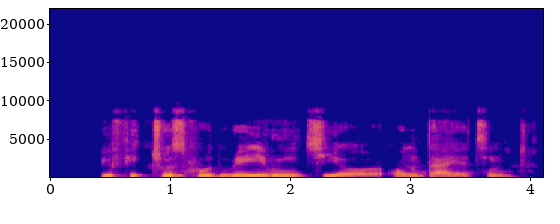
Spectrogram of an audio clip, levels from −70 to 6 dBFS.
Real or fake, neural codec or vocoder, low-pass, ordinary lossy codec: fake; codec, 24 kHz, 0.9 kbps, WavTokenizer, medium speech release version 1; 9.9 kHz; none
